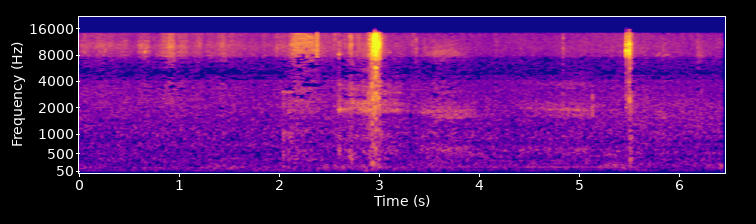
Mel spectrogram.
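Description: Mostly quiet, with two short sharp clicks: a louder one about halfway through and a softer one near the end.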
